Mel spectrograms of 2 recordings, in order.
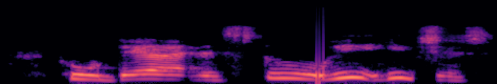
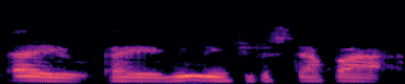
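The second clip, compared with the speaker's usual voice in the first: mock cop voice; 6 semitones lower, 6 dB quieter than usual. Cop voiced in retold story.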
